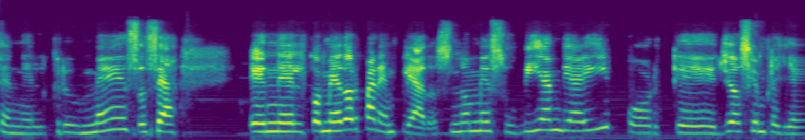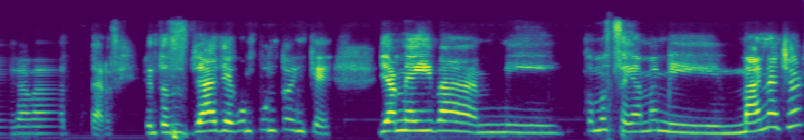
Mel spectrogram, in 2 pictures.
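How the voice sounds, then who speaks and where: Mexican lady telling a story on a podcast, high voice, does all the quotes, faint music. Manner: lively, acts out quoted dialogue. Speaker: interview guest. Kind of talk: casual storytelling in an interview.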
